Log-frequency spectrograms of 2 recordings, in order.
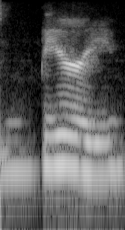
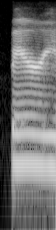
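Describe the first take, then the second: First: The first vowel sounds like 'beer'. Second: The first vowel sounds like 'bear'. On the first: This is how the owner says the name. The speaker calls it right. "but it's Beery" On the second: This is how people read the name. The speaker calls it wrong. "Everybody sees my last name is Barry"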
